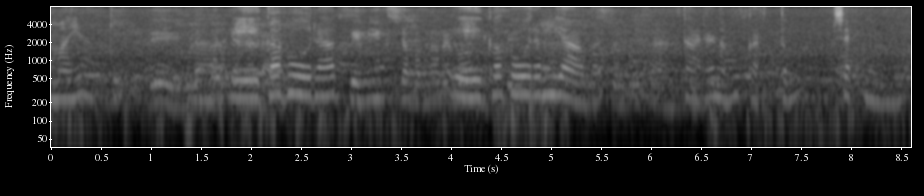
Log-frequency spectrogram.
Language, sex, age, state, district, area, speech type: Sanskrit, female, 18-30, Kerala, Thrissur, urban, spontaneous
